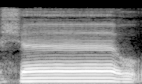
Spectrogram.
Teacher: یہاں پر مد متصل ہے، 4 الف کی مقدار کے برابر کھینچ کر پڑھیں گے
